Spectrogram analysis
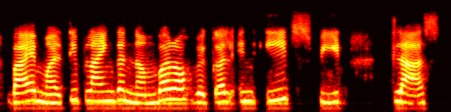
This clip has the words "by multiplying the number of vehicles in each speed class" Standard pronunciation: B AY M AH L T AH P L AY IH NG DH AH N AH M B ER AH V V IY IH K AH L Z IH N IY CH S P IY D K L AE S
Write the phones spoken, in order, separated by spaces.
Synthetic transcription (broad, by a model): B AY M AH L T AH P L AY IH NG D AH N AH M B ER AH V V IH K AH L IH N IY CH S P IY D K L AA S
